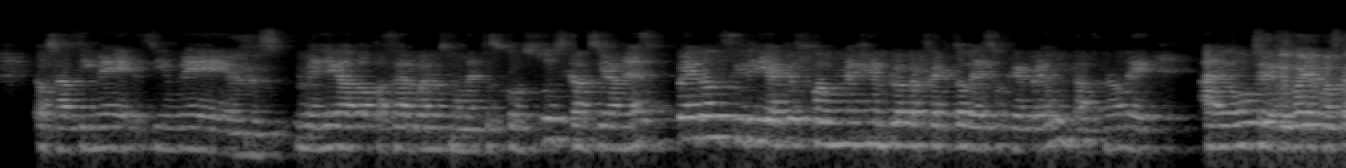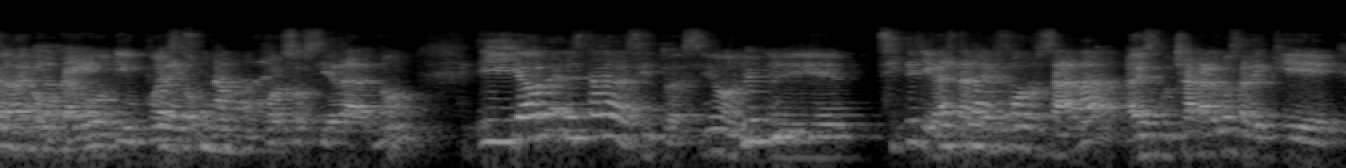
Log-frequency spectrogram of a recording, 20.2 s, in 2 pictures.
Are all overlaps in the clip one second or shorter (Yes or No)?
No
